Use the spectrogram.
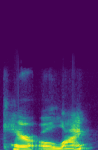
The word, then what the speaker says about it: Caroline: she her pronouns and you can pronounce my name like caroline just to give you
